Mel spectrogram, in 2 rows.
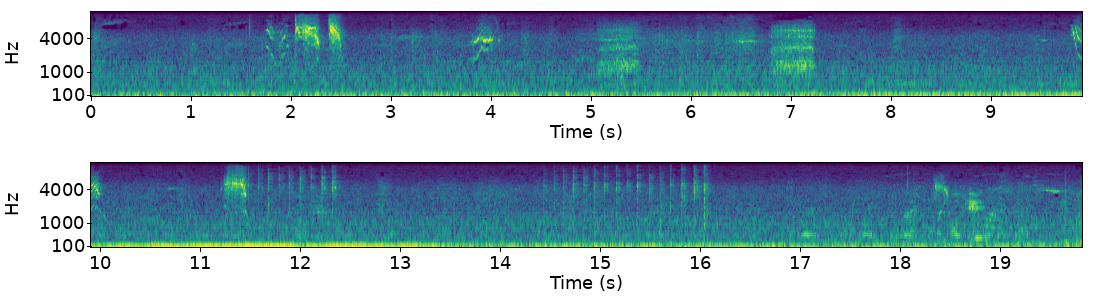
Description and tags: Talking to owls at the Busch Wildlife Sanctuary recorded with Olympus DS-40.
